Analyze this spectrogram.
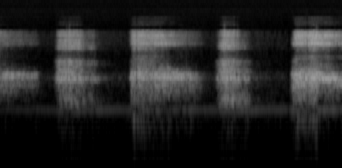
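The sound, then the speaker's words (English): Deep guided breathing in through the belly during a breath-training session: five slow, airy breaths in and out, separated by short pauses, fairly quiet, over a faint steady tone. “breathing in a beautiful ball of light into your belly, allowing the breath to open and continue to flow.”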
